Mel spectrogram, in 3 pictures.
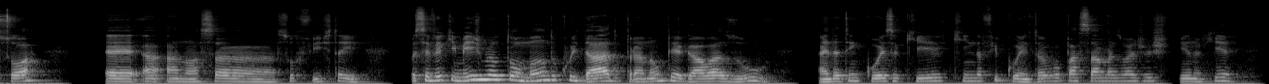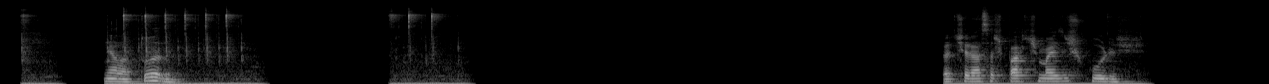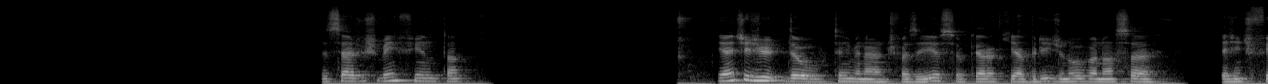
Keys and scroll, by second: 12.9-15.1 typing, 16.4-17.2 typing.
